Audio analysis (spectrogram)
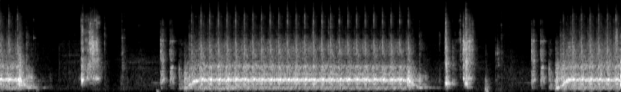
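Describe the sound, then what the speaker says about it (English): A sewing machine stitches around a quilt panel with minky backing, running in steady bursts of a few seconds each with short pauses between them, close and fairly quiet. "I'll sew probably, like an inch or a half an inch, all the way around, just so it lays right"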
